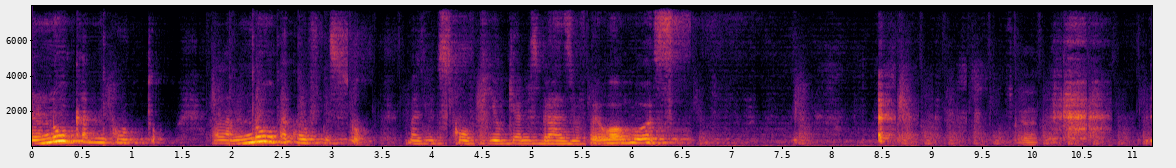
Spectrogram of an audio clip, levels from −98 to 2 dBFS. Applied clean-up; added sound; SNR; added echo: neural separator model SepFormer DNS4.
